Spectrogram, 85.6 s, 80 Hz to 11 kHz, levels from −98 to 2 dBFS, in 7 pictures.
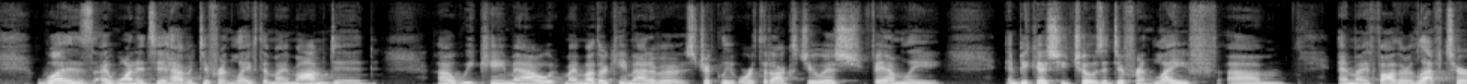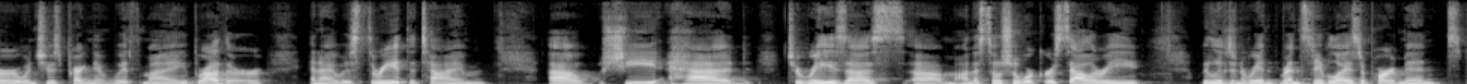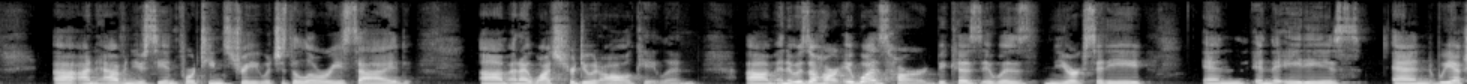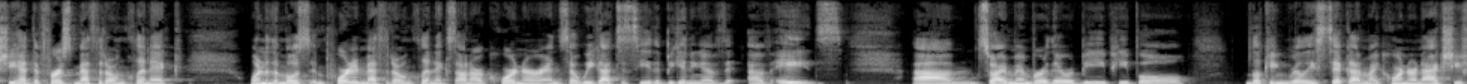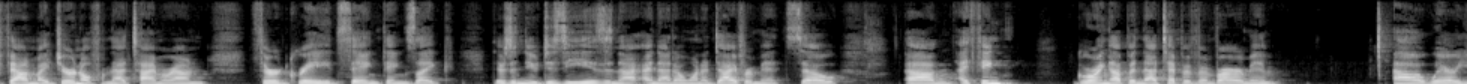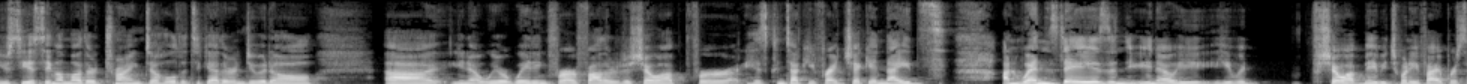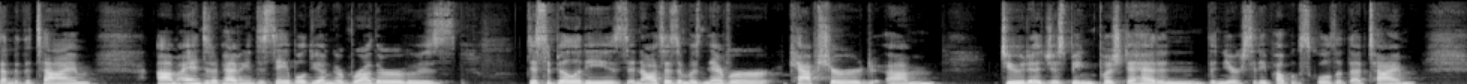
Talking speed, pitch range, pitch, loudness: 195 wpm, 160-185 Hz, 170 Hz, -19 LUFS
